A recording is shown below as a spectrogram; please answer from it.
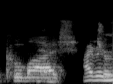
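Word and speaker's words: חומש: Chumash, I've been church mosh.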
